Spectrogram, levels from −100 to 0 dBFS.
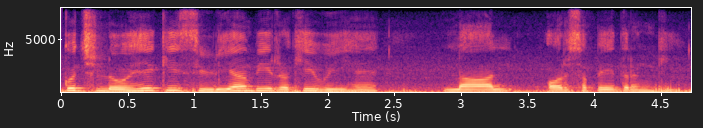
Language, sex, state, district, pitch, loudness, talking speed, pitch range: Hindi, male, Arunachal Pradesh, Lower Dibang Valley, 160 Hz, -14 LUFS, 165 wpm, 150-175 Hz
